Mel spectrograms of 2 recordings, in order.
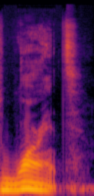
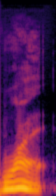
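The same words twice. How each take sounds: First: The final T sound is clearly pronounced. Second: The final T sound is dropped entirely.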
